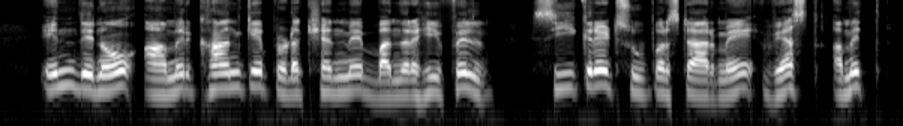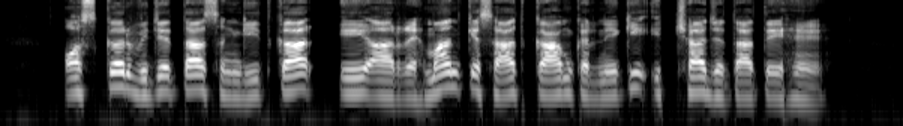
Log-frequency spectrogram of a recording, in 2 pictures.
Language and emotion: Hindi, neutral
